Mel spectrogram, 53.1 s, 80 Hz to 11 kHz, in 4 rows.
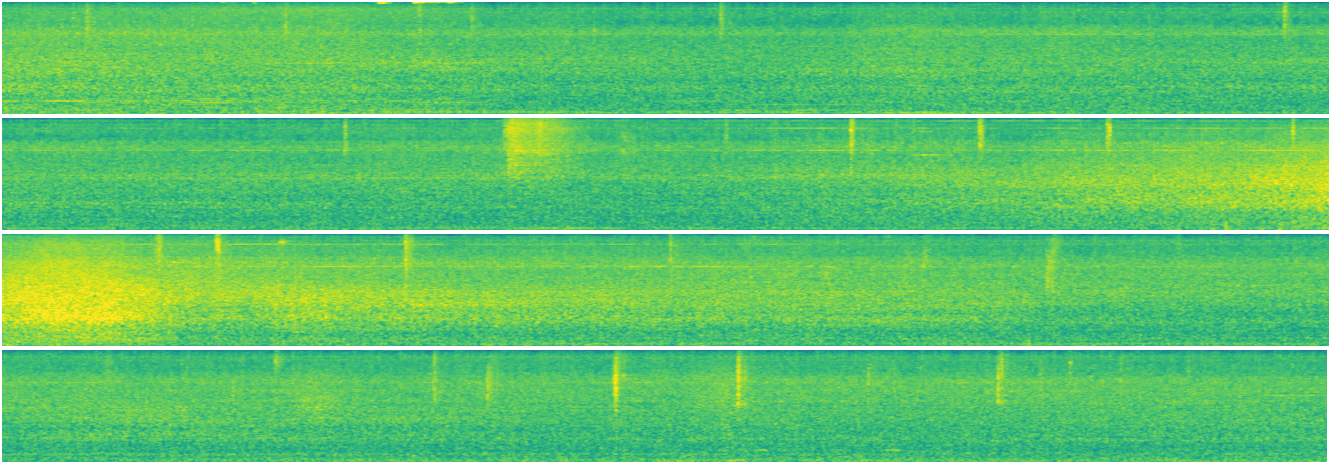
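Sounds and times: city road traffic: 0:00.0 - 0:53.0
short high hiss: 0:18.3 - 0:19.0.

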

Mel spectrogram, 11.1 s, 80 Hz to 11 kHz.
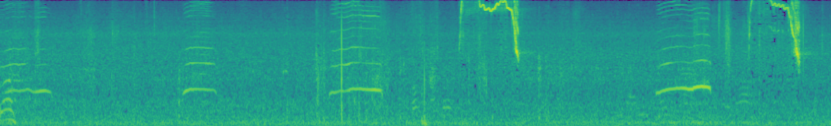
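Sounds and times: macaque high-pitched squeal: 0:00.0 - 0:00.8, 0:02.4 - 0:03.0, 0:04.4 - 0:05.2, 0:06.1 - 0:07.0, 0:08.7 - 0:10.7
macaques cooing: 0:00.0 - 0:00.8, 0:02.3 - 0:03.0, 0:04.4 - 0:05.2, 0:08.7 - 0:10.7.

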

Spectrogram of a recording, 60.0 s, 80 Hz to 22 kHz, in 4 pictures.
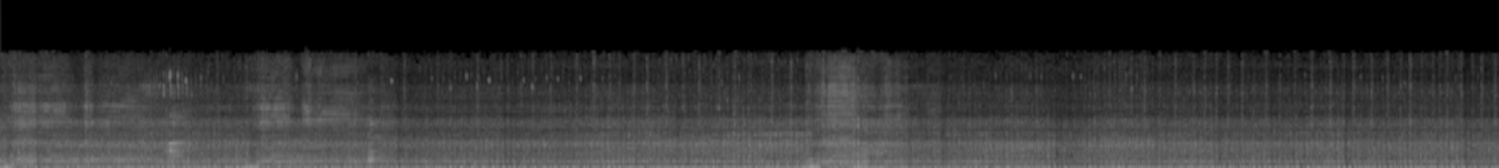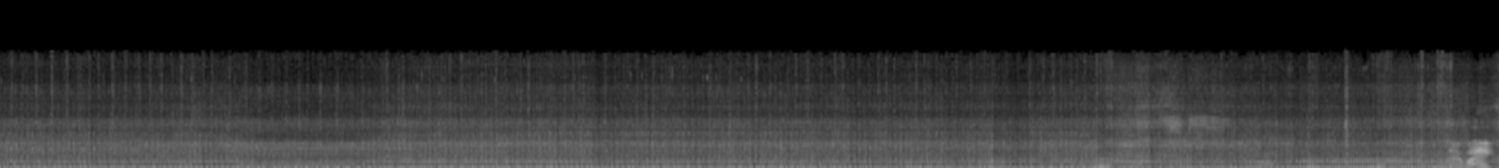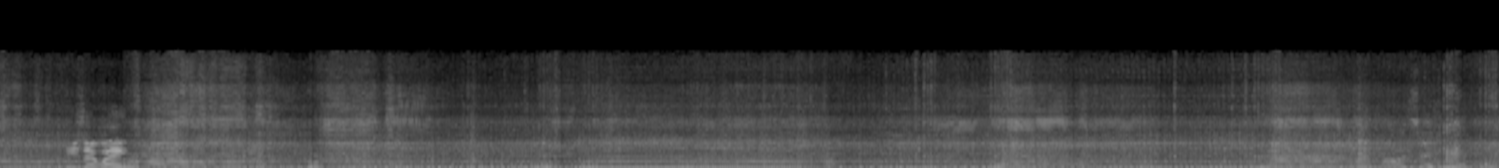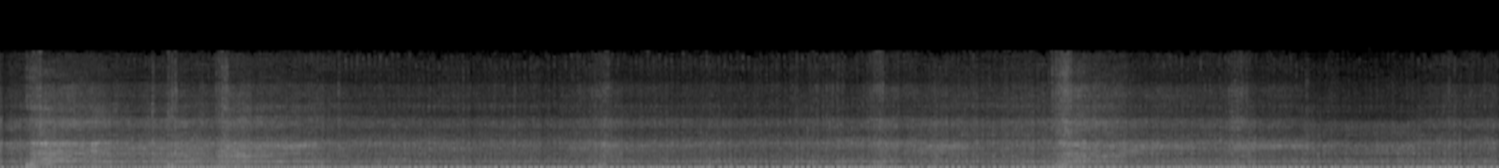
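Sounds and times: engine revving: 0:00.0 - 0:04.3, 0:07.1 - 0:10.2, 0:24.9 - 0:49.6, 0:52.1 - 0:58.2
dirt bikes idling: 0:00.0 - 0:59.9.

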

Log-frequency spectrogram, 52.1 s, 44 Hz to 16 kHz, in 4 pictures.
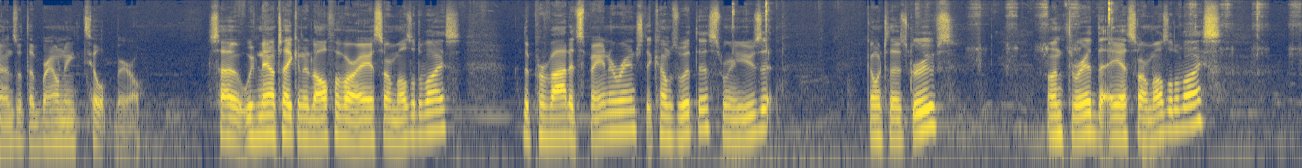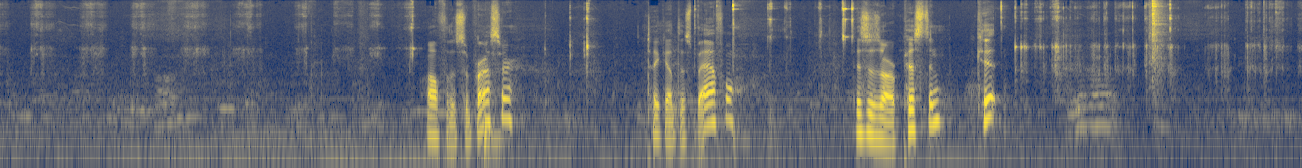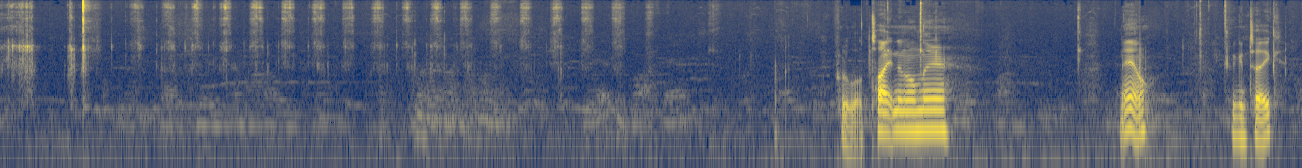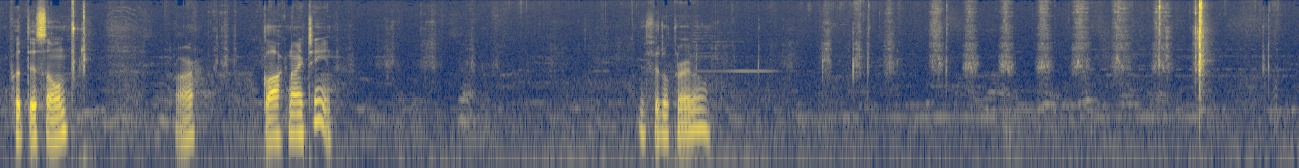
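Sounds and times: metal threads scraping: 0:09.5 - 0:11.3, 0:11.9 - 0:17.4, 0:23.2 - 0:32.5.

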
